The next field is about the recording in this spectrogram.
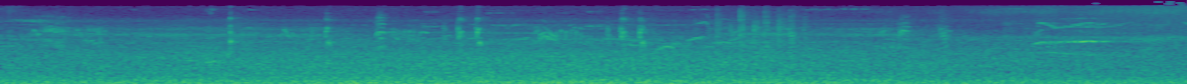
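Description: Faint, scattered bird chirps and tweets in a quiet city neighbourhood sound over a steady low outdoor rumble, with no voices and no single call standing out clearly.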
